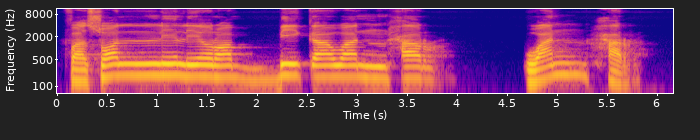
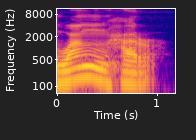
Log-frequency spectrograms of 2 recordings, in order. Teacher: nun sukun bertemu dengan ha, ha itu adalah huruf halaq. Jadi dibacanya jelas, dalam tajwid disebut idhar halqi.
